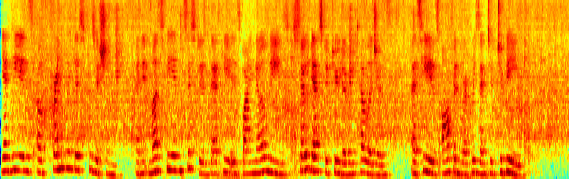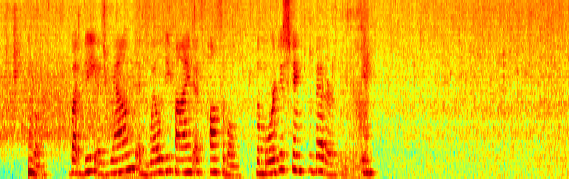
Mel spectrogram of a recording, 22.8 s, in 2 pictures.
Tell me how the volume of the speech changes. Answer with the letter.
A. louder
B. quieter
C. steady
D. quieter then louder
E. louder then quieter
C.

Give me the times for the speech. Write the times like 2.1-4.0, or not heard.
0.0-10.6, 11.9-18.8.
